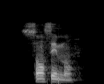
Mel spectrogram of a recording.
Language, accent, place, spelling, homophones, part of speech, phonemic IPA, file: French, France, Lyon, censément, sensément, adverb, /sɑ̃.se.mɑ̃/, LL-Q150 (fra)-censément.wav
- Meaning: supposedly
